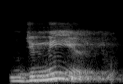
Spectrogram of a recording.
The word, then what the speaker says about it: engineer: The stress is on last syllable here, guarantee, kangaroo, kangaroo, bamboo, engineer, engineer, Japanese, Japanese, picturesque, picturesque, cigarette, balloon, balloon. In all these examples, the last syllable is stressed.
